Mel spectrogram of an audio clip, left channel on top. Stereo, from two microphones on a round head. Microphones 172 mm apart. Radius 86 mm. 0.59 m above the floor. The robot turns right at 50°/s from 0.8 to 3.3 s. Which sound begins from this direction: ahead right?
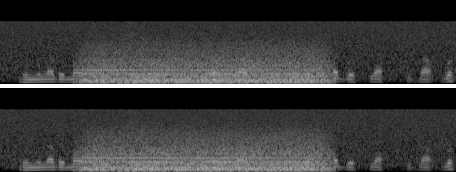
A man speaking, at 0.2 s.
